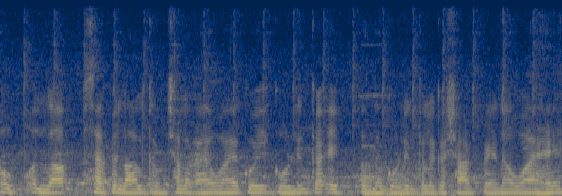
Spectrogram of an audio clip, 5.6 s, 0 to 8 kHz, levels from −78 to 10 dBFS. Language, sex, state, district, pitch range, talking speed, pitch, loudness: Hindi, male, Odisha, Nuapada, 140-145 Hz, 225 wpm, 140 Hz, -19 LUFS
